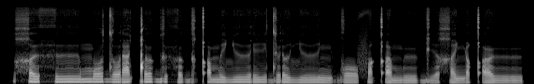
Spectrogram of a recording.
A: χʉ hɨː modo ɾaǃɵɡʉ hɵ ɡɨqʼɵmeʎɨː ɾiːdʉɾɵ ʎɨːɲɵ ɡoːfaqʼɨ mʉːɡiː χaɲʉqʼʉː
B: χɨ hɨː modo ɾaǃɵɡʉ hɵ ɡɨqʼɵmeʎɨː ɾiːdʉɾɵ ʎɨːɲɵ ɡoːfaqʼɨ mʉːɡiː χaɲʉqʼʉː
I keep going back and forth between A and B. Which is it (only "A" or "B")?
B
